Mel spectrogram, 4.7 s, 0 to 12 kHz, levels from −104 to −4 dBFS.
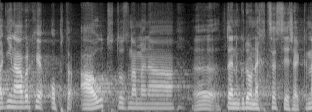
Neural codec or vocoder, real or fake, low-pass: none; real; 10.8 kHz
